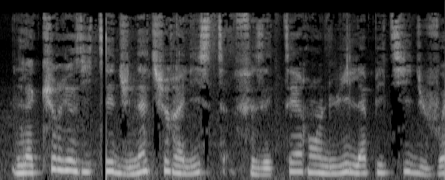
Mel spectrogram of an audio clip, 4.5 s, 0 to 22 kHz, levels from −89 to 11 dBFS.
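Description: The wireless link most likely failed to deliver a few audio packets to the headphones in time, a Bluetooth dropout. The receiver had nothing to play, so the output went silent. In this speech, from 1.02 to 1.07 s, the sound cuts out for about 44 ms, a gap that fits roughly three lost packets. The speech then resumes further along, as though it had kept playing through the hole, leaving a brief skip rather than a pause.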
